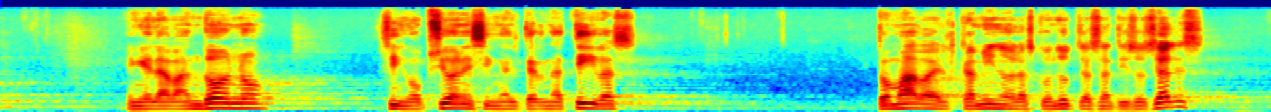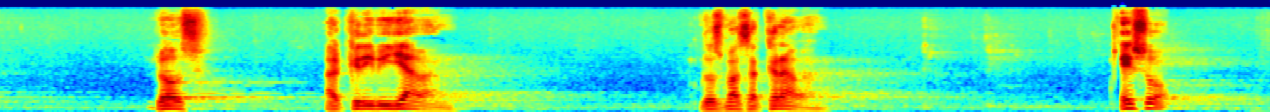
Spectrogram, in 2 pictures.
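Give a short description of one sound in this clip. An elderly man speaks calmly into a microphone in a room with a slight echo, pausing between phrases.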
